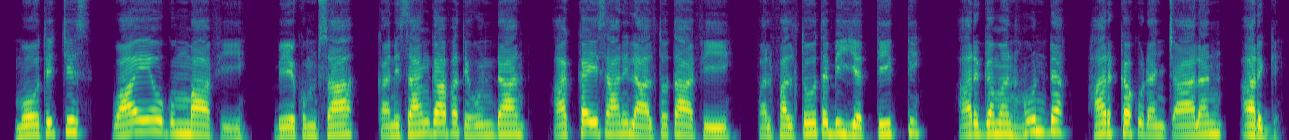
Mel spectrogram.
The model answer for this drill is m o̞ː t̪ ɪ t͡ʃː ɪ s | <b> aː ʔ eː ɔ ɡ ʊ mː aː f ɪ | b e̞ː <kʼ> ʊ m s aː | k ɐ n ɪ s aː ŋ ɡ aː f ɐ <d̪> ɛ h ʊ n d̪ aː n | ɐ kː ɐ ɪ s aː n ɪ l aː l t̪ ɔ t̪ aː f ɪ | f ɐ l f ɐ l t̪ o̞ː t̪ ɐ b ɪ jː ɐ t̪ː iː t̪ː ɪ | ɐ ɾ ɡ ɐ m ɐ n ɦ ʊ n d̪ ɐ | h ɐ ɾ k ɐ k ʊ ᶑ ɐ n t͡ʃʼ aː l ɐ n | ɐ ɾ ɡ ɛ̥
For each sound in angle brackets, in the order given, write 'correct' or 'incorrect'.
incorrect: w, incorrect: k, incorrect: t̪

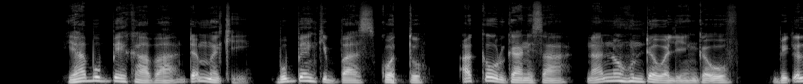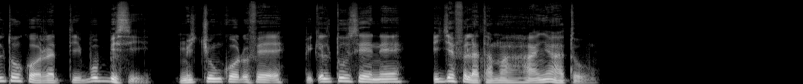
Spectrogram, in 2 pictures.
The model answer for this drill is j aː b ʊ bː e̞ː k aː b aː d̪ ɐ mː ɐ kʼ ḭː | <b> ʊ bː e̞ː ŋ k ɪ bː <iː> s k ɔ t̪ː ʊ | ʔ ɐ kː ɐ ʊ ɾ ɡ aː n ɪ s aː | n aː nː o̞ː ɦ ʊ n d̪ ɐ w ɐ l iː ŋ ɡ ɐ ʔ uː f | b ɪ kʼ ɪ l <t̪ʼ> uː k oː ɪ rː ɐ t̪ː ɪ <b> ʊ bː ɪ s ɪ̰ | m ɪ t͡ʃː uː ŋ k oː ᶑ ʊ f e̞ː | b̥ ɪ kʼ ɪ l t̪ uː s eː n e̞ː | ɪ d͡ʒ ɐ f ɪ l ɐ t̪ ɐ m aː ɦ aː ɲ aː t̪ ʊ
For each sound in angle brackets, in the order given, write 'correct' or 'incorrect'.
correct, incorrect: aː, incorrect: t̪, correct

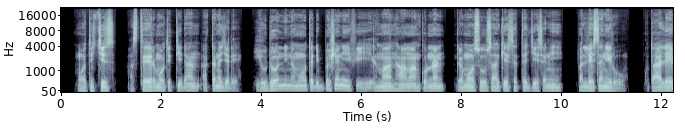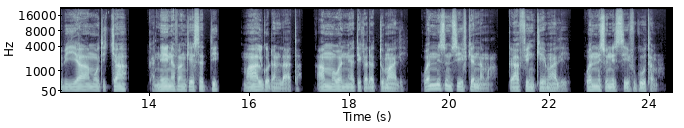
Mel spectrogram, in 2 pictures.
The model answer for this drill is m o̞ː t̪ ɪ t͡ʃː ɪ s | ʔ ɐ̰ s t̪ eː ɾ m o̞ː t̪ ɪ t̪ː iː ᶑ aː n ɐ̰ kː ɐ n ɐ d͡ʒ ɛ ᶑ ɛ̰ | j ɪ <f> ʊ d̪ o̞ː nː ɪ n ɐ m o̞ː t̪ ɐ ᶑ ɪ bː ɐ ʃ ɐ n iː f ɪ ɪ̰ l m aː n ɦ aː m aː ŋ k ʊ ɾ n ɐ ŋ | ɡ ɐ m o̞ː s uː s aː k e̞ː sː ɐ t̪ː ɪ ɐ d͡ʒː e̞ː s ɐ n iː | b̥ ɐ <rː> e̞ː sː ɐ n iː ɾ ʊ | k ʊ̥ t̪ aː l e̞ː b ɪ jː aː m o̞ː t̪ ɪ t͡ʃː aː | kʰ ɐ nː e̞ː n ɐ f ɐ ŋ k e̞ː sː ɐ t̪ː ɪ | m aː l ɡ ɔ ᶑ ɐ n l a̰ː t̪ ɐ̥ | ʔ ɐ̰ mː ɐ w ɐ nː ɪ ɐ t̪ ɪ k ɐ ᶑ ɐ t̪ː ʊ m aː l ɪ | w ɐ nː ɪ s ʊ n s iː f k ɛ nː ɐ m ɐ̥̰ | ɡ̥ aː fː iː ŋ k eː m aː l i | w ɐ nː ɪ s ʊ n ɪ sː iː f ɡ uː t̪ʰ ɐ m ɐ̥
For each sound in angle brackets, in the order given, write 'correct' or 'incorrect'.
incorrect: h, incorrect: lː

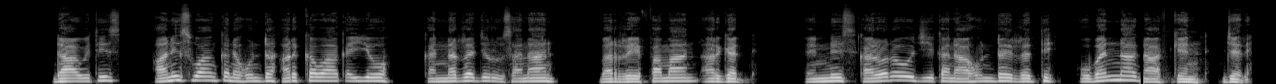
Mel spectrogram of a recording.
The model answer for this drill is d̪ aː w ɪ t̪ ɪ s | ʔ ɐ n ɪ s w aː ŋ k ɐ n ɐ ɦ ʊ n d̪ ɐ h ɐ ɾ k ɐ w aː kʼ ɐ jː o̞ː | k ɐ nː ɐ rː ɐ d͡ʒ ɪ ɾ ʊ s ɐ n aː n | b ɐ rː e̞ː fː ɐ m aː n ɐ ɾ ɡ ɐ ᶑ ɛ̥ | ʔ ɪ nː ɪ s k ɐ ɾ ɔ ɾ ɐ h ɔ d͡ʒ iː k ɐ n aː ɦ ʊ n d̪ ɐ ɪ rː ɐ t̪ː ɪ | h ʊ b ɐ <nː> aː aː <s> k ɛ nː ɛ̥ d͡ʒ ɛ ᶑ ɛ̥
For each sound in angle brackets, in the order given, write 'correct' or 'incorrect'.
correct, incorrect: f

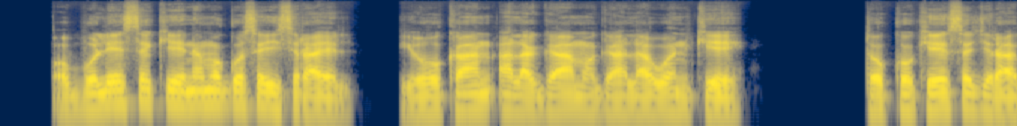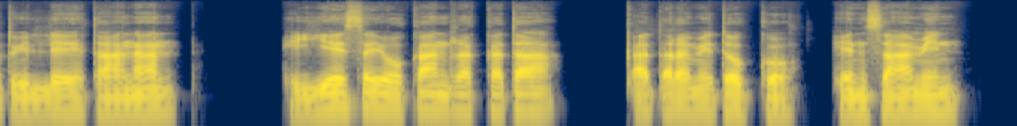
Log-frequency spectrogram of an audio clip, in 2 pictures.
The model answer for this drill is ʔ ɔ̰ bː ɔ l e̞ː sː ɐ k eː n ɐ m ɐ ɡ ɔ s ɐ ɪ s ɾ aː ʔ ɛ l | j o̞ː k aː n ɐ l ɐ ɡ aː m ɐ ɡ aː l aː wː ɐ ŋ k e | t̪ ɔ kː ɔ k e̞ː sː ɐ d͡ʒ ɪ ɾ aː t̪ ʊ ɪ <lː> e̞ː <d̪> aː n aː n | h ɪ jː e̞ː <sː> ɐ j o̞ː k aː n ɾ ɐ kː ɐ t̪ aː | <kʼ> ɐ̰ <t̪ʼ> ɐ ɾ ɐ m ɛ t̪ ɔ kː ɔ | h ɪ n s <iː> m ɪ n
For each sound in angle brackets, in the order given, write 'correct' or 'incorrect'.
correct, incorrect: t̪, correct, correct, correct, incorrect: aː

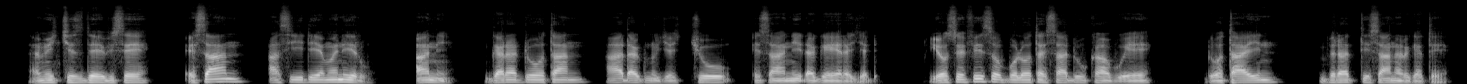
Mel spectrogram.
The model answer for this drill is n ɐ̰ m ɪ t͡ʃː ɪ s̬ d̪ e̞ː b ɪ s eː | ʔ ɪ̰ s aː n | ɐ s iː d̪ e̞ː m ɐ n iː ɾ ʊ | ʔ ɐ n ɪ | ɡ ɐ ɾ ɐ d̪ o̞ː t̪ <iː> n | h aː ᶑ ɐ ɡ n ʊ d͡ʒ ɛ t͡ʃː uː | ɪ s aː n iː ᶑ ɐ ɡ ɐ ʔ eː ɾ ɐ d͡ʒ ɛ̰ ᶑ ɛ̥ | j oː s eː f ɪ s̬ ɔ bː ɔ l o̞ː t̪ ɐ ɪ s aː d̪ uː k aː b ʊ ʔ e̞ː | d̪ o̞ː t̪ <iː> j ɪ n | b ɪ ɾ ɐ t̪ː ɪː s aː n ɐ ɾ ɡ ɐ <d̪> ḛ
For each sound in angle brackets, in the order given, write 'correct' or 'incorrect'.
incorrect: aː, incorrect: aː, incorrect: t̪

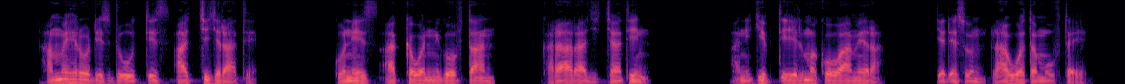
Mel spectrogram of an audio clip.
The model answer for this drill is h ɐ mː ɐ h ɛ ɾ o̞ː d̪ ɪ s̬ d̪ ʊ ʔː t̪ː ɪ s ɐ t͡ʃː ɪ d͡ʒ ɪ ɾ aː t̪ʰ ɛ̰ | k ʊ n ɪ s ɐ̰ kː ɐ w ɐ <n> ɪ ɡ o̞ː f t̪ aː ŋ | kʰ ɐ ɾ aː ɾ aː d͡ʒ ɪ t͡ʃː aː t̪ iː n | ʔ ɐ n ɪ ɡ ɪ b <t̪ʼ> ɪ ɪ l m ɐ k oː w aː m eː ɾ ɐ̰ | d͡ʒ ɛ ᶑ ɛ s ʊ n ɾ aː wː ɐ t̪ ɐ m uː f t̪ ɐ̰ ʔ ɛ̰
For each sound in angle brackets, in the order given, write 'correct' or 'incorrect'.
incorrect: nː, correct

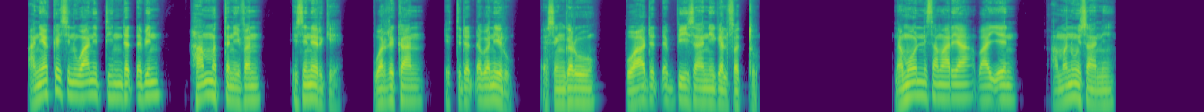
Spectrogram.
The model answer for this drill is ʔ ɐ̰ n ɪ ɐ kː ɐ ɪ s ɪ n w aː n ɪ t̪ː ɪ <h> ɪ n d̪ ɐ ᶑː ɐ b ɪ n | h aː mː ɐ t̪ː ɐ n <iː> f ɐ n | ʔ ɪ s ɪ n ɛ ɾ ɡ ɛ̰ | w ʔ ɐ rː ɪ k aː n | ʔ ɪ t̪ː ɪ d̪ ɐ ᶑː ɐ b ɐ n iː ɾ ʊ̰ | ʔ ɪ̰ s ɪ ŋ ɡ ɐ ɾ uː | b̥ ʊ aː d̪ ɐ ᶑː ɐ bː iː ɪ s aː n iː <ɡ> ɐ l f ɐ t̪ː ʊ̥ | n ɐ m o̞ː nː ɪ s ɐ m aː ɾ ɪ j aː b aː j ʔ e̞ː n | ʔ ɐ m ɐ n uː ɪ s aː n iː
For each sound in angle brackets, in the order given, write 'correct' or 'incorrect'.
correct, correct, correct

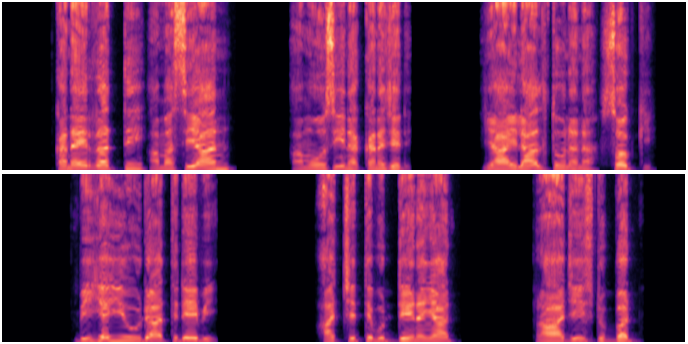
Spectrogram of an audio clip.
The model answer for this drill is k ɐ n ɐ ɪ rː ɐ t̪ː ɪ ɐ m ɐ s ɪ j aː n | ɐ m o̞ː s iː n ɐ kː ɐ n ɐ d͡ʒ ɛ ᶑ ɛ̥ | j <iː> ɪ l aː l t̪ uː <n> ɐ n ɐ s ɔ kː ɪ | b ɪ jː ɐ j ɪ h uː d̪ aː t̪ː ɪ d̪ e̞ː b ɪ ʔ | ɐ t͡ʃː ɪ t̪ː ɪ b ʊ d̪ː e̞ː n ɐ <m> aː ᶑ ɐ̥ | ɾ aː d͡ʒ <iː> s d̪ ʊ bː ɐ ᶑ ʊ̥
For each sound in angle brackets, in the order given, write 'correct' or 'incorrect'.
incorrect: aː, correct, incorrect: ɲ, correct

